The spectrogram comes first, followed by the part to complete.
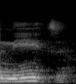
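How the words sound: The word ends with a 'ch' sound. This is the American pronunciation. "USA में होता है नीच"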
